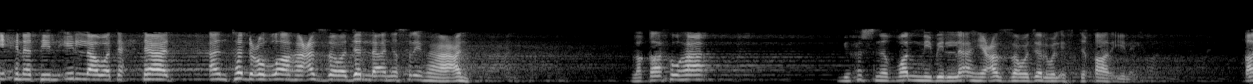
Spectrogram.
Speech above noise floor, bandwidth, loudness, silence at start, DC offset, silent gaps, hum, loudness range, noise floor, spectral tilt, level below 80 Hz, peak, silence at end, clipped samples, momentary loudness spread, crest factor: 36 dB; 5.4 kHz; -21 LUFS; 0 s; under 0.1%; none; none; 8 LU; -57 dBFS; -9.5 dB/octave; -78 dBFS; -2 dBFS; 0 s; under 0.1%; 17 LU; 22 dB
